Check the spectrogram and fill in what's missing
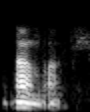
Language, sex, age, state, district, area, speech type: Sanskrit, male, 18-30, Assam, Biswanath, rural, conversation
